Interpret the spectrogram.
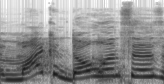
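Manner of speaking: stiff, high, slow mock condolence; hammed-up formal sympathy. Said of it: "it just sounds so, formal".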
